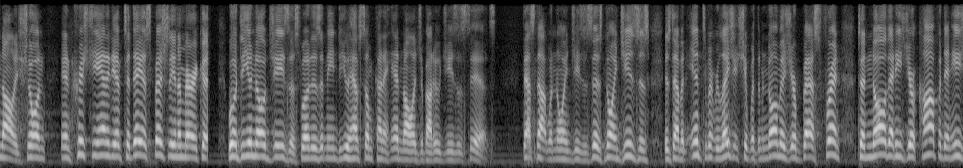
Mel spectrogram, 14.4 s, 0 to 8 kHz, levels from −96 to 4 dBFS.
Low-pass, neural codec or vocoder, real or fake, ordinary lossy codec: 7.2 kHz; codec, 16 kHz, 6 kbps, DAC; fake; MP3, 64 kbps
